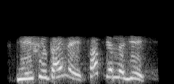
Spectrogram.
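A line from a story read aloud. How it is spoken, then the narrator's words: Woman shouting. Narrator (Vietnamese): hoàng y mỹ nữ quát lên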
